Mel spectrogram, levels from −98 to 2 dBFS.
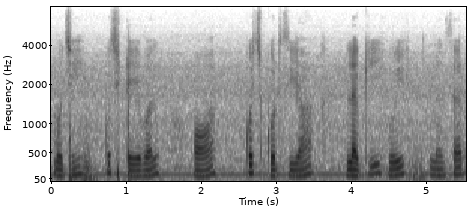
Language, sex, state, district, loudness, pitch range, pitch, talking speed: Hindi, male, Madhya Pradesh, Katni, -19 LUFS, 110-130 Hz, 125 Hz, 95 wpm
